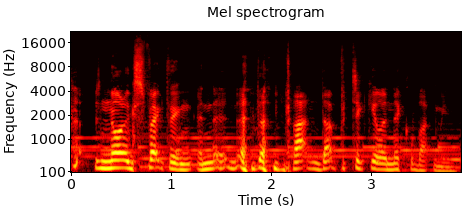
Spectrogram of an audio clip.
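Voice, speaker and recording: A streamer writes a story live and thinks aloud in a relaxed, playful, giggly way, talking a little fast at medium pitch. Background music and computer typing accompany the voice.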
